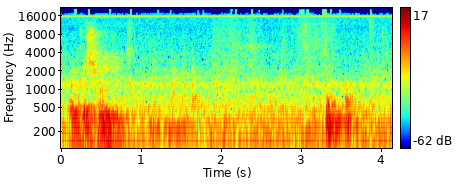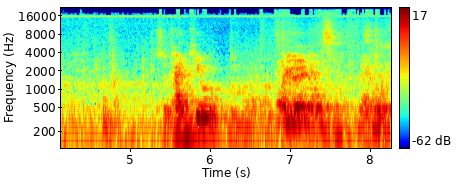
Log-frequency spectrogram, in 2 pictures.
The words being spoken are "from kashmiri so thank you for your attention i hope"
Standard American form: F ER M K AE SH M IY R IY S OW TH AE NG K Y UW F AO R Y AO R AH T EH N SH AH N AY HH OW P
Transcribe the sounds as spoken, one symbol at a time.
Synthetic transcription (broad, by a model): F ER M K AE SH M IY R IY S OW T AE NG K Y UW F AO R Y AO R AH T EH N S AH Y HH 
